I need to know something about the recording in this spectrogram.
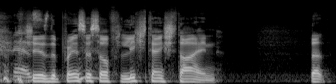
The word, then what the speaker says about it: Liechtenstein: She is the princess of Likenstein. That correct? Correct pronunciation.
